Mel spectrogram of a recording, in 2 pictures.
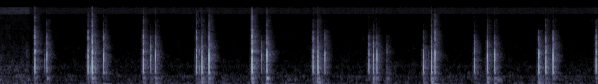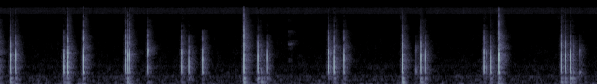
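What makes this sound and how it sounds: Long red nails scratch across a Mickey Mouse diamond painting of resin rhinestone beads on a wooden-framed canvas held upright. Each stroke makes a short, dry, bright clatter of the beads, repeating in quick, irregular bursts with brief silences between them. The sound is crisp and has almost no low end or ring.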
